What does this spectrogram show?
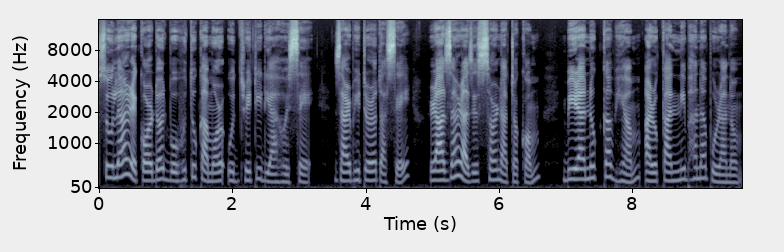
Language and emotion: Assamese, neutral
